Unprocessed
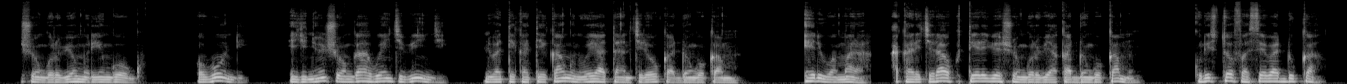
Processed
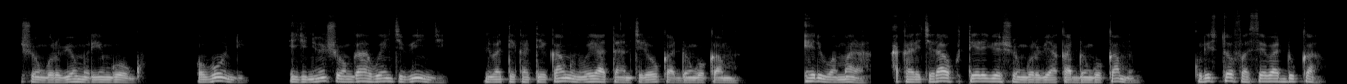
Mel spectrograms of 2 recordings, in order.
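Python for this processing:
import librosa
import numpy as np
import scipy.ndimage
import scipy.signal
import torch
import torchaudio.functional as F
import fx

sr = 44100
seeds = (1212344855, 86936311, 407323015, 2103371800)

y = fx.bandpass_q(x, sr, hz=610.0, q=0.54)
y = y * 10.0 ** (-2.5 / 20.0)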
